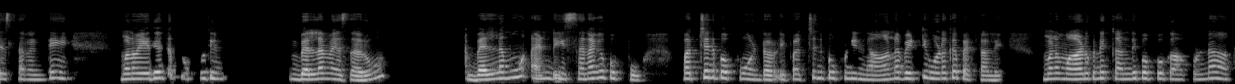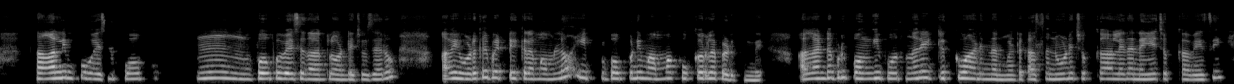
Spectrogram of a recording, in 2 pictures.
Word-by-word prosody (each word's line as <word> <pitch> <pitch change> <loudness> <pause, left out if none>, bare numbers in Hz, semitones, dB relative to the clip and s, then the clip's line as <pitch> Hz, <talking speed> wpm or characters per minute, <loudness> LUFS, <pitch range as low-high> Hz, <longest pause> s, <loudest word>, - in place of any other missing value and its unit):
చేస్తారంటే, 235 +1 -3 0.7
మనం 255 +1 +5
ఏదైతే 290 +2 +3
పప్పు 260 +2 -10
చేన్ 265 0 -2 0.8
బెల్లం 250 +3 +5
వేస్తారు. 210 -1 +2 1.1
బెల్లము 280 +9 +5 0.2
అండ్ 280 -1 0
ఈ - - -1
శనగపప్పు, 275 -2 0 0.5
పచ్చనపప్పు 290 0 +2
అంటారు. 220 -1 +1
ఈ - - -11
పచ్చన 240 +6 -3
పప్పుని 275 -2 0
నానబెట్టి 270 +7 +1
ఉడకపెట్టాలి. 225 -8 -1 0.5
మనం 260 0 +2
వాడుకునే 260 +4 +5
కందిపప్పు 275 +2 0
కాకుండా, 235 +4 -2 0.6
తాలింపు 280 +2 +4
వేసే 245 +1 -3
పోపు 260 +2 -4 0.5
హ్మ్. 285 -2 0
పోపు 265 +1 +5
వేసే 260 0 +3
దాంట్లో 235 0 0
ఉంటాయి 225 -1 -3
చూసారు. 235 +5 -2 0.6
అవి 280 +1 +3
ఉడకబెట్టే 300 +2 0
క్రమంలో 250 +4 0 0.2
ఈ - - 0 0.3
పప్పుని 275 +1 0
మా - - +4
అమ్మ 275 +3 +2
కుక్కర్‌లో 275 +1 +2
పెడుతుంది. 200 -3 -2 0.4
అలాంటప్పుడు 290 +4 +1
పొంగిపోతుందని 270 +1 0
ఈ - - -13
ట్రిక్ 285 +1 -3
వాడిందనమాట. 235 -5 0
కాస్త 235 +1 -3
నూనె 260 +2 -1
చుక్కా, 260 0 -4
లేదా 250 0 -2
నెయ్య 240 +1 0
చుక్క 235 -3 -5
వేసి 225 +9 -3
265 Hz, 125 wpm, -24 LUFS, 235-280 Hz, 1.1 s, మనం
